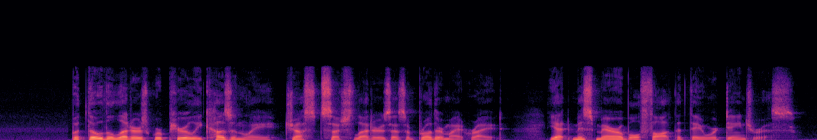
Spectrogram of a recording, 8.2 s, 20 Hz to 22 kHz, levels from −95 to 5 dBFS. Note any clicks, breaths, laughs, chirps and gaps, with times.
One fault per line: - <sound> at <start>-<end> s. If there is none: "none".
none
